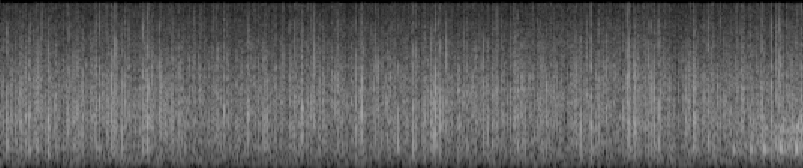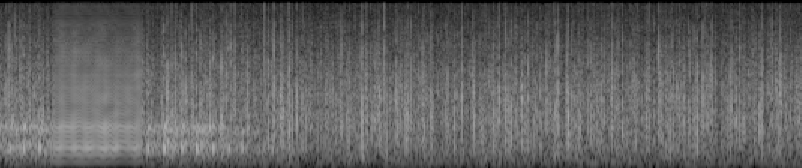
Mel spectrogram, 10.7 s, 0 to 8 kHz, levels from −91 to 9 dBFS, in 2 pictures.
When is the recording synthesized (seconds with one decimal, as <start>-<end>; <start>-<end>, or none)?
5.7-6.3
